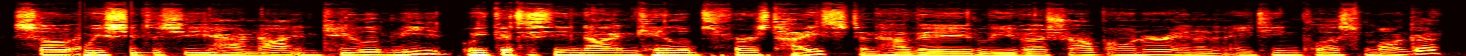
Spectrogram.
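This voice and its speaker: A man hosting his own channel, giving an excited, gushing breakdown of a new show's first episode with frequent ums and restarts. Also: medium pitch, normal speed, few pauses, rough recording. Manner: enthusiastic, gushing fan. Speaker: show reviewer and channel host.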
